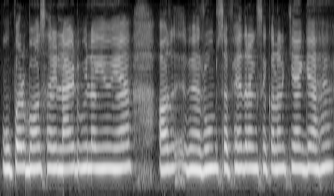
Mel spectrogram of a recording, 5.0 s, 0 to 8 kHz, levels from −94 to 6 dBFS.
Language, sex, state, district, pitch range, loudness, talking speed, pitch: Hindi, female, Punjab, Pathankot, 300-315 Hz, -11 LUFS, 205 wpm, 310 Hz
